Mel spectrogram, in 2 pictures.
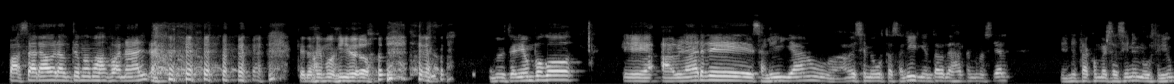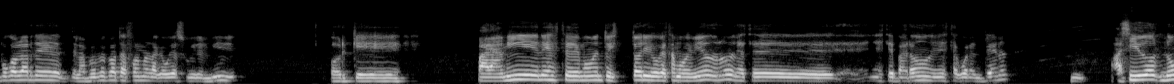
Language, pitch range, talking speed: Spanish, 155-195 Hz, 190 wpm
